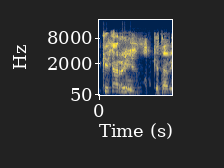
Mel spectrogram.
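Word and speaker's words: kitarrin: Kitarin. We pronounce it Kitarin, which is in Maltese the diminutive of a guitar.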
